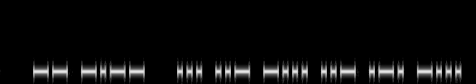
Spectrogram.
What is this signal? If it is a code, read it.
Morse code, heard as a keyed tone, about 25 wpm, 600 Hz. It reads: MY SUBURB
